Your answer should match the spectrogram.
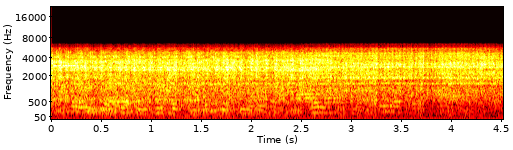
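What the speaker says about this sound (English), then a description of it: "Here, the cabin shifting the vehicle to the slot 1." Automatic sky car parking system with RFID access, its cabin shifting a vehicle into a parking slot: a steady, continuous mechanical whir and hum at moderate level, with faint room noise and possible distant voices underneath.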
